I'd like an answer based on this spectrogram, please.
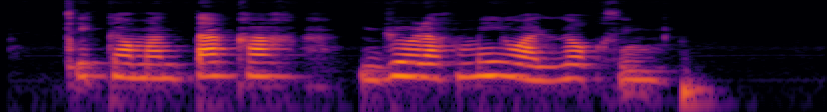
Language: Arequipa-La Unión Quechua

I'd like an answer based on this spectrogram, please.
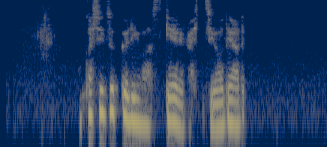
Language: Japanese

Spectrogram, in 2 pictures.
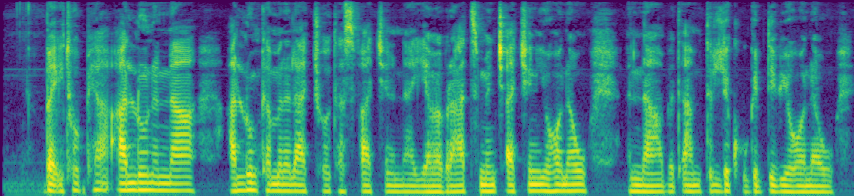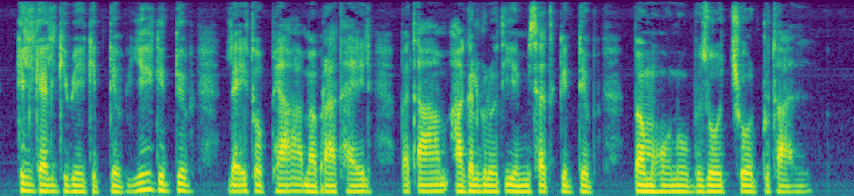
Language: Amharic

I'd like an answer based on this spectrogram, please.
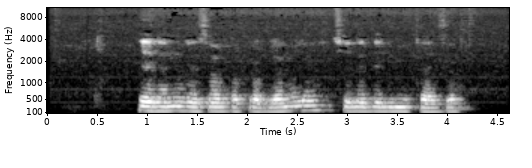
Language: Romanian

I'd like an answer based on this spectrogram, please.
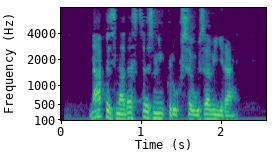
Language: Czech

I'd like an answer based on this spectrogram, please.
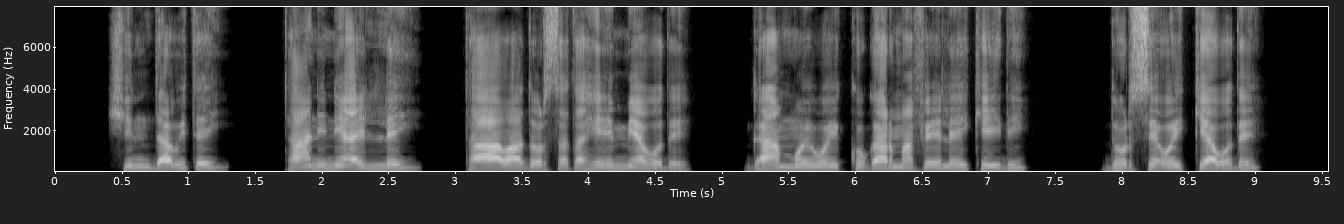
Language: Gofa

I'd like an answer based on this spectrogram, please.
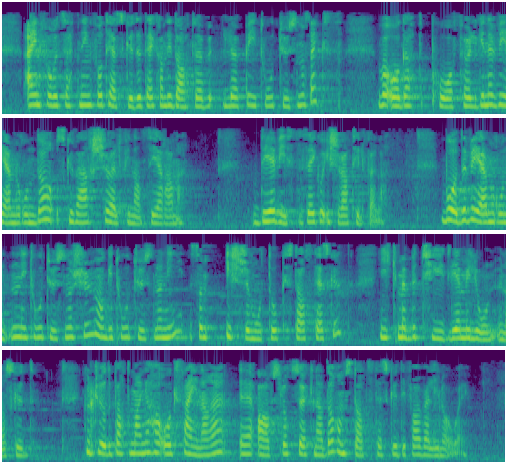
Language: Norwegian Nynorsk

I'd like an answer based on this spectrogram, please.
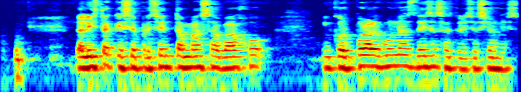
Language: Spanish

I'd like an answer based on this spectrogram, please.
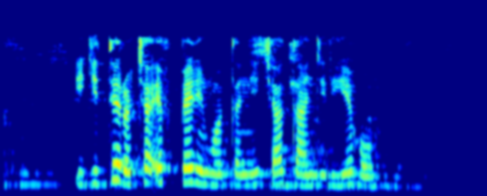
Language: Kinyarwanda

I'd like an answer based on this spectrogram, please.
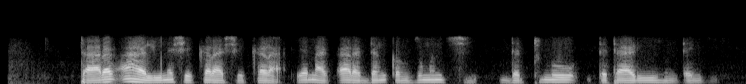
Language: Hausa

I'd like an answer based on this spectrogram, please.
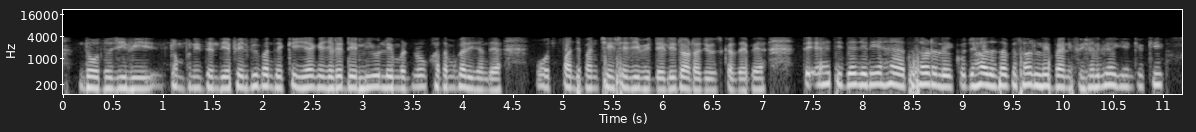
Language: Punjabi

